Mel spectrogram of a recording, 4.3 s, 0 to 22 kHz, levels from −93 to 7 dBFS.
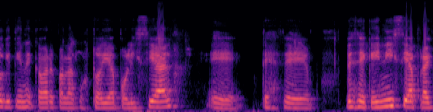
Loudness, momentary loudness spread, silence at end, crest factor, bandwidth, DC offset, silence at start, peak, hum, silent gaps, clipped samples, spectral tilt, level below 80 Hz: -31 LUFS; 14 LU; 0 s; 18 dB; 12.5 kHz; under 0.1%; 0 s; -14 dBFS; none; none; under 0.1%; -5 dB/octave; -62 dBFS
